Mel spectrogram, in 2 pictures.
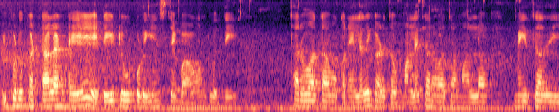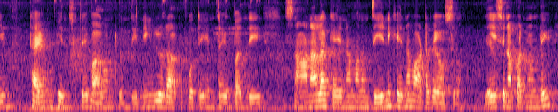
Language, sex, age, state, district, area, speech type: Telugu, female, 30-45, Telangana, Jagtial, rural, spontaneous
